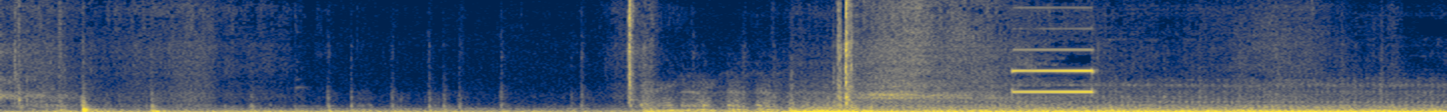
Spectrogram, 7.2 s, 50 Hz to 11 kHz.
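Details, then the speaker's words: BMW E46 320d diesel wagon in northern Canada after a night well below freezing: short crank, catches, steady clatter about four beats a second. Clean, normal cold start. "As you can see, it's been way below freezing overnight. Luckily, no snow yet. This is quite the challenge. Cold start on the BMW."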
